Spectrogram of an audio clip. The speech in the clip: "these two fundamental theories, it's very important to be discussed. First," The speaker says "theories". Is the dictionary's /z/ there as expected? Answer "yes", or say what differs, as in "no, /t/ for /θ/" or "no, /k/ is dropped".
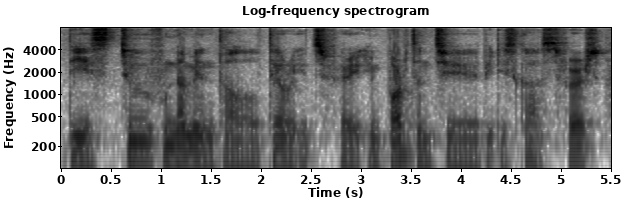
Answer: no, /z/ is dropped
